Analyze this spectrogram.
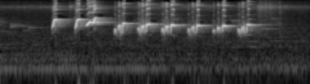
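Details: Energetic kutilang emas bulbul on a trapping lure recording meant to attract wild birds: a steady string of about ten sharp chirped notes, each sliding down, delivered rapidly over two seconds.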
